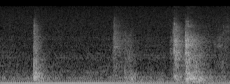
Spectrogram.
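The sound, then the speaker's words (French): Knocking on a door, heard as a few dull, separate raps spread unevenly across the moment, with the last two close together over a steady low hum and no voices. “Frappe à la porte.”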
